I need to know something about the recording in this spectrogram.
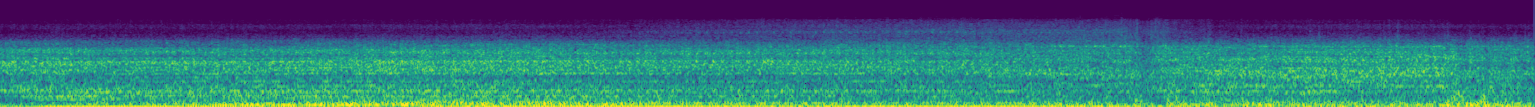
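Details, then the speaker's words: Barn-find Austin-Healey Sprite running from a fuel drip bottle: engine holds a steady raised idle instead of settling; high idle because the throttle pedal was not returning and had to be pulled back by foot. "it's like the idle was uh getting stuck because the throttle wasn't returning properly i had to use my foot to pull the pedal back"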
